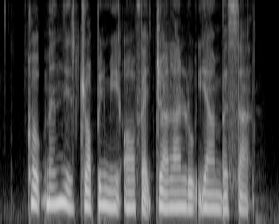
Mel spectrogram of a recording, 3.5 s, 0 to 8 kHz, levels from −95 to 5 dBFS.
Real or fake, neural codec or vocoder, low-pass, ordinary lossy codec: fake; codec, 16 kHz, 8 kbps, FreqCodec, larger model; none; none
